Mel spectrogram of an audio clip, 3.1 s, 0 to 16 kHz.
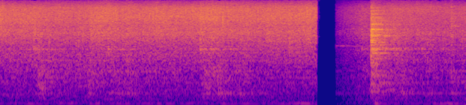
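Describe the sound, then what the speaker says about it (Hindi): Mixed vegetables stir-frying on a high flame for street-style veg chow mein, giving a loud continuous sizzle that drops out briefly and then resumes with a sharp burst, no speech. "अब मैं इसे 1 से 2 मिनट तक अच्छी तरीके से फ्राई कर लूँगी।"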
